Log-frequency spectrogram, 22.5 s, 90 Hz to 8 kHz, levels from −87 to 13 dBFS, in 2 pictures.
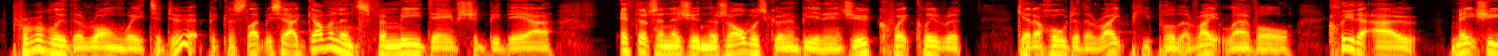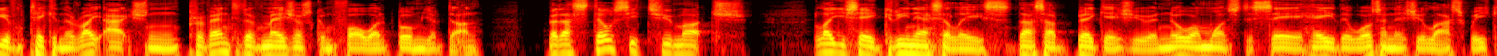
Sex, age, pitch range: male, 40-59, 90-120 Hz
